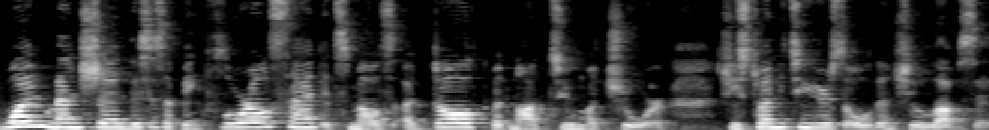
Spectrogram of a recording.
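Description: A woman's high-pitched voice with lively intonation. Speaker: perfume reviewer. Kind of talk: casual talk to camera. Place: home room.

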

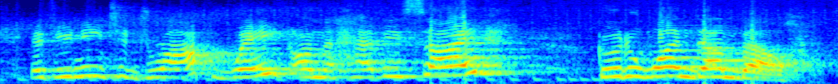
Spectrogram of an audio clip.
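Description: The pace is fairly slow. Audible room echo surrounds the voice. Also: woman. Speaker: fitness instructor. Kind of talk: workout coaching cues. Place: gym. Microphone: camera far.

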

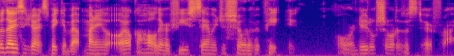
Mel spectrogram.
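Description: Speaking at a moderate pace, a woman talks with an Australian accent. The sound is dry and close, with no echo. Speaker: vlogger. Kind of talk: reading aloud. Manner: halting.

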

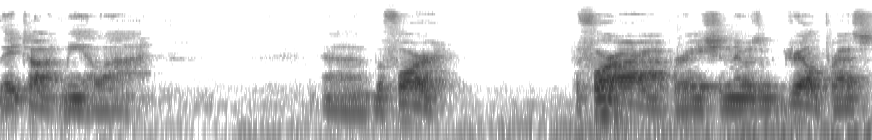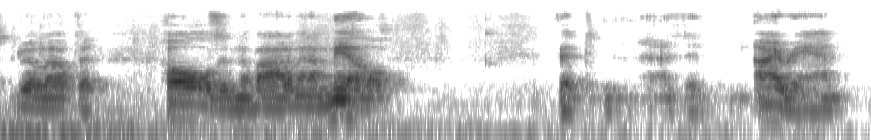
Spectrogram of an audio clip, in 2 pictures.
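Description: A man's very deep, low voice with a dark, mellow tone, fairly slow with long, frequent pauses and audible room echo. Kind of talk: interview answer. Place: home room.

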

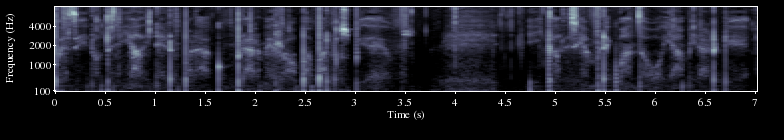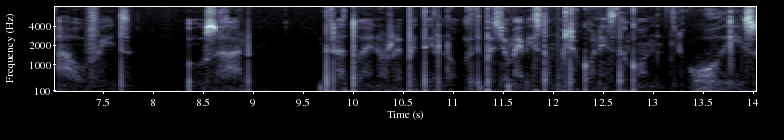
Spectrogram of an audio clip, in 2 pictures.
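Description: Against loud background noise, a man speaks at a fairly slow pace with long, frequent pauses. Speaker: content creator. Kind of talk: casual vlog chat. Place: home room. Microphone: studio mic.

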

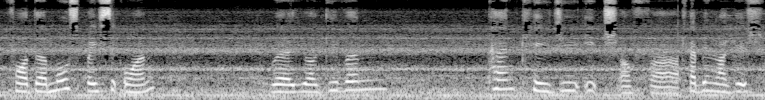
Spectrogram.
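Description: Loud background noise accompanies a woman speaking at a fairly slow pace. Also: dry sound with no echo. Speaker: travel vlogger. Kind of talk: casual vlog chat. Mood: explaining, mildly frustrated. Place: station. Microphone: phone near.

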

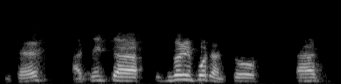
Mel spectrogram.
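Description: A man's high-pitched voice with fairly even intonation, dry with no echo against a quiet background. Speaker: participant. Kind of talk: video call discussion. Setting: video call from workplace. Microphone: video call.

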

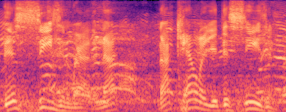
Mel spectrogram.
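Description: A man with an animated, enthusiastic tone and music in the background. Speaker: color commentator. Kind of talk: live sports commentary. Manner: animated, excitable, enthusiastic analysis with repeats.

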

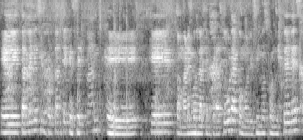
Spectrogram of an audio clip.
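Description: A man speaks at a moderate pace in a high pitch with ordinary pitch variation. Audible room echo and noticeable background noise are present. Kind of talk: welcome speech. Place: cafe.

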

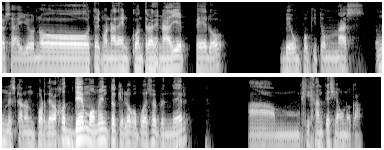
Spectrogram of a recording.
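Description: A man speaks at a very slow pace. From Georgia, moved to Spain as a teen. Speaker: content creator and footballer; content creator. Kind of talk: casual interview chat. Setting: livestream studio. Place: studio. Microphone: studio mic.

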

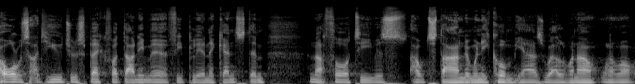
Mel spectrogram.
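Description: A man with a Geordie accent speaks at a fairly low pitch against a quiet background. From north-east England (Newcastle). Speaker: former professional footballer; guest. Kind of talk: casual interview. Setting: at the stadium bar. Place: studio. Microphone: studio mic.

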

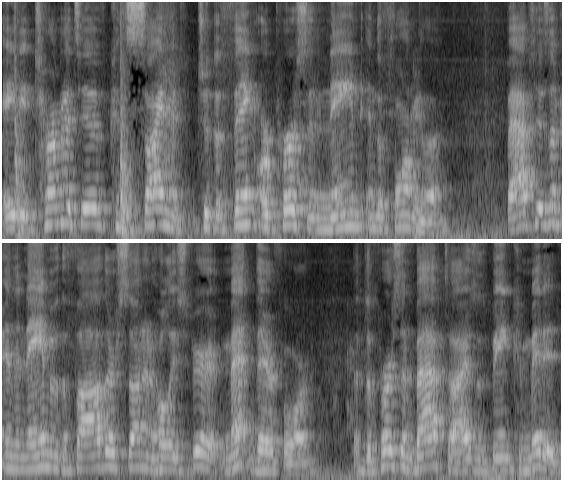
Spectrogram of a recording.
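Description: There is light background noise and audible room echo as a man talks at a fairly quick pace. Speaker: class teacher. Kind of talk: reading aloud in a lecture. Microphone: camera far.

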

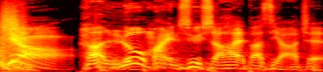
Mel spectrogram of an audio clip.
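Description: Using a cartoonish character voice, a man speaks at a very slow pace. His medium-pitched voice is raspy. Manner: bossy, aggressive.

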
